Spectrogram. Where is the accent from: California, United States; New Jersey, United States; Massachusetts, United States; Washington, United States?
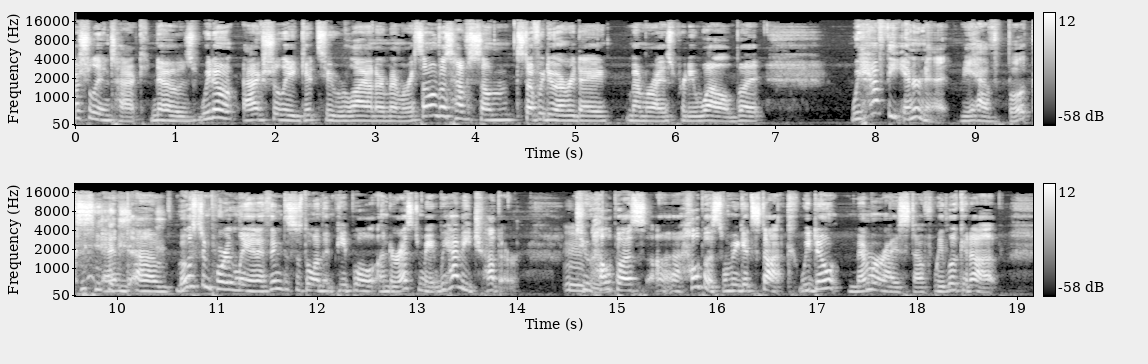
Washington, United States; I grew up in the Seattle area.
